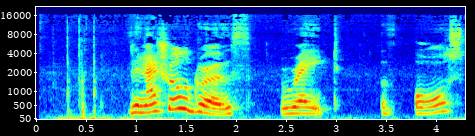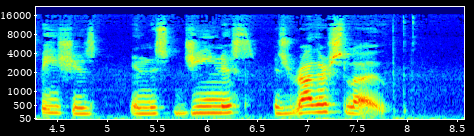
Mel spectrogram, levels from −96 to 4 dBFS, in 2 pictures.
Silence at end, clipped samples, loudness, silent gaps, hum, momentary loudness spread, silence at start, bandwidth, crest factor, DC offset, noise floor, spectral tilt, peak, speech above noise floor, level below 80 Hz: 0.8 s; under 0.1%; -17 LUFS; none; none; 21 LU; 0.2 s; 17 kHz; 18 dB; under 0.1%; -51 dBFS; -3 dB/octave; 0 dBFS; 35 dB; -52 dBFS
